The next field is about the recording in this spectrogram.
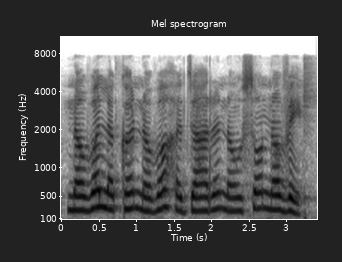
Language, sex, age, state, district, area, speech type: Sindhi, female, 18-30, Gujarat, Junagadh, rural, spontaneous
